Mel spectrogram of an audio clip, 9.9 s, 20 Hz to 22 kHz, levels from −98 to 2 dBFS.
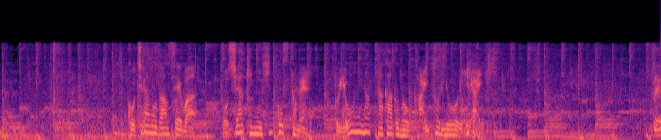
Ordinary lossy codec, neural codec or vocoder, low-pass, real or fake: none; codec, 24 kHz, 6 kbps, HILCodec; 7.2 kHz; fake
